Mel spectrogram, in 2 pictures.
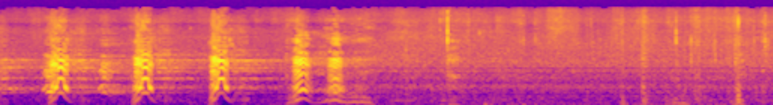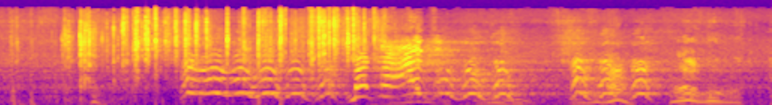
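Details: A Dobermann eight and a half years old in attack training barks loudly in spaced single bursts, then a confused stretch of scuffling noise, higher yelping and overlapping voices follows.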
